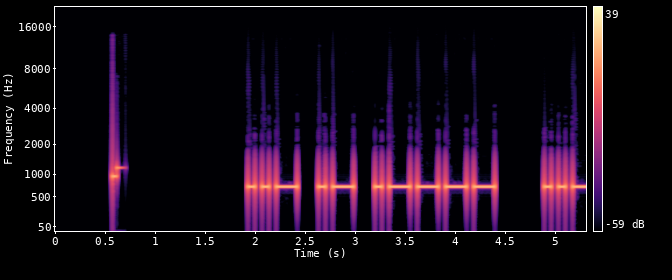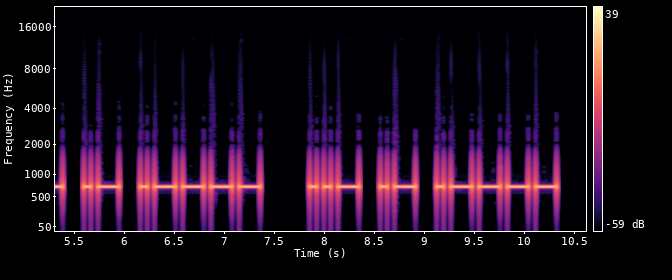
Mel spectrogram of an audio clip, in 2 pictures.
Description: Morse code, heard as a keyed tone, about 17 wpm, 700 Hz. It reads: UA1 UA1 UA1
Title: Callsign Prefixes for Top 25 DXCC - Repeated 3x - 17wpm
